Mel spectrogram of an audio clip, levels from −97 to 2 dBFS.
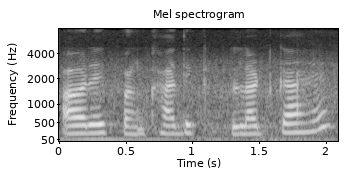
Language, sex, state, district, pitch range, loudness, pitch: Hindi, female, Uttar Pradesh, Lucknow, 210-240 Hz, -16 LUFS, 225 Hz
